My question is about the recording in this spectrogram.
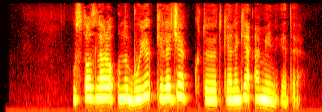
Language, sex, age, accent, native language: Uzbek, female, 19-29, Jizzax, Uzbek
